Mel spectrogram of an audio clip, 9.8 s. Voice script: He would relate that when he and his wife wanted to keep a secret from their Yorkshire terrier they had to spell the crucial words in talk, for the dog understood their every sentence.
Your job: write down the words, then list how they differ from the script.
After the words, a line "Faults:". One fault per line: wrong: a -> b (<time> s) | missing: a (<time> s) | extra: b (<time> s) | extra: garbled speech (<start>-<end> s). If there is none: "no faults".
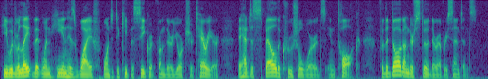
He would relate that when he and his wife wanted to keep a secret from their Yorkshire terrier they had to spell the crucial words in talk, for the dog understood their every sentence.
Faults:
no faults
